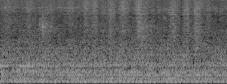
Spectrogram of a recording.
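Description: Faint scratching of a bristle brush being dry-brushed over a canvas, over a steady low hum.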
